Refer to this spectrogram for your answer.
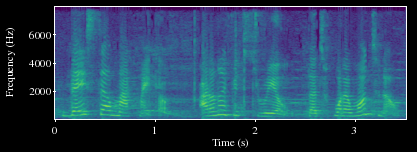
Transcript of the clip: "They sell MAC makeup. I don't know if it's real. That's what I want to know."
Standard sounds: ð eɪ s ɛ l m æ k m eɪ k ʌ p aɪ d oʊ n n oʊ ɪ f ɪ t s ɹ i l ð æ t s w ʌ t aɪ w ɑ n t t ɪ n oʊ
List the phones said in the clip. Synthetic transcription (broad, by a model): ð eɪ s ɛ l m æ k m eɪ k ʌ aɪ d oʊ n n oʊ ɪ f ɪ t s ɹ i l ð æ t s w ʌ t aɪ w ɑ n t t ɪ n oʊ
